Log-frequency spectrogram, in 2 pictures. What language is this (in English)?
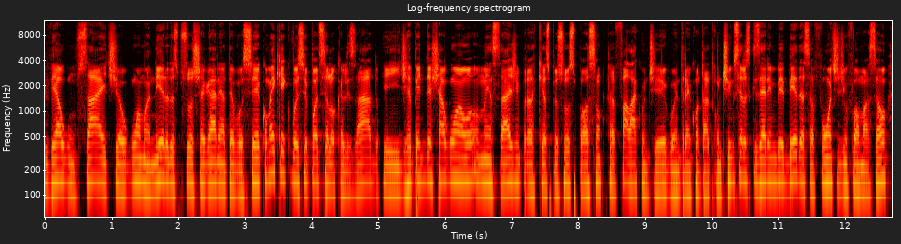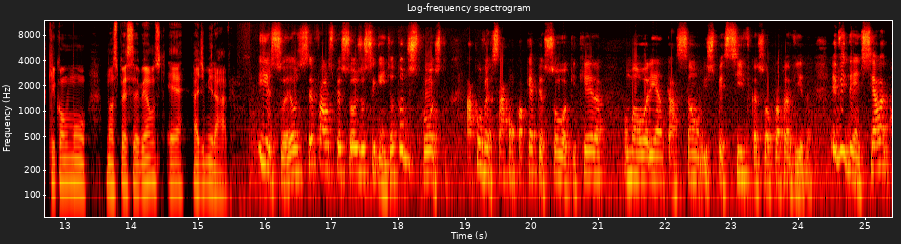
Portuguese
